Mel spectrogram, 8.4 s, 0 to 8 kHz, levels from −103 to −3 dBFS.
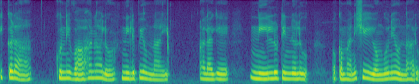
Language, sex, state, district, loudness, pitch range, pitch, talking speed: Telugu, female, Andhra Pradesh, Krishna, -17 LUFS, 180-215 Hz, 195 Hz, 85 wpm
